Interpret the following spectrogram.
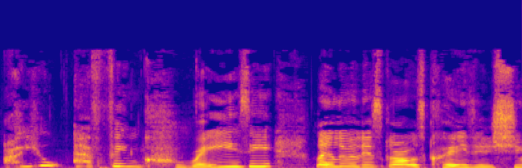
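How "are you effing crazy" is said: high, slowed disbelieving jab; mock incredulity; incredulous retort. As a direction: throw it back like it's absurd. Nate's retort quoted.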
